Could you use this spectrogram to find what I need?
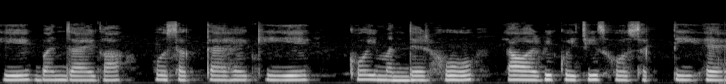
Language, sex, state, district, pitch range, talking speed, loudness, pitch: Hindi, male, Madhya Pradesh, Umaria, 200-210 Hz, 155 wpm, -18 LUFS, 205 Hz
